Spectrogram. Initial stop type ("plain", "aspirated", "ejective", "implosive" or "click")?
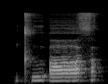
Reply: aspirated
